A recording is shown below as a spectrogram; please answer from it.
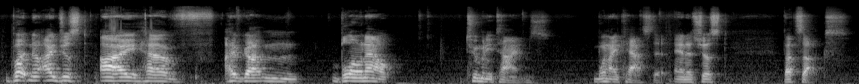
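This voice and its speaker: A man's voice: on the high side, slow, fairly bright tone. A man co-hosting a podcast, casually commentating on a card game draft and explaining his choices as he thinks aloud. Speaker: podcast co-host.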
